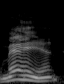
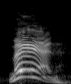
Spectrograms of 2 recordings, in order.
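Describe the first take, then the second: First: It is said in a relaxed, casual hippie way. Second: It is said in a sharp, stern way.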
